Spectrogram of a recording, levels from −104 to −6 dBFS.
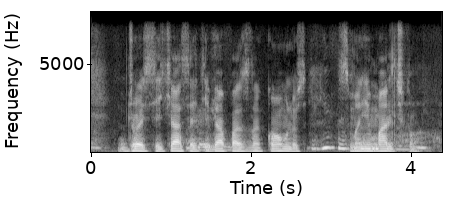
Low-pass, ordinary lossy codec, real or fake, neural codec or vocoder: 7.2 kHz; none; fake; codec, 16 kHz, 16 kbps, FunCodec, trained on Chinese and English, 50 frames a second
